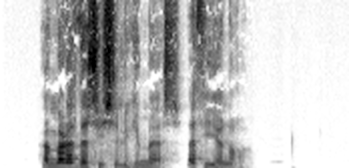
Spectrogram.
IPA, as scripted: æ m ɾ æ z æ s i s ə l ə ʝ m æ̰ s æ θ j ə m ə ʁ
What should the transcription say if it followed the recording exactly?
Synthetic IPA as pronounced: æ m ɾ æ ð æ s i s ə l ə ʝ m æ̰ s æ θ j ə n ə ʁ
